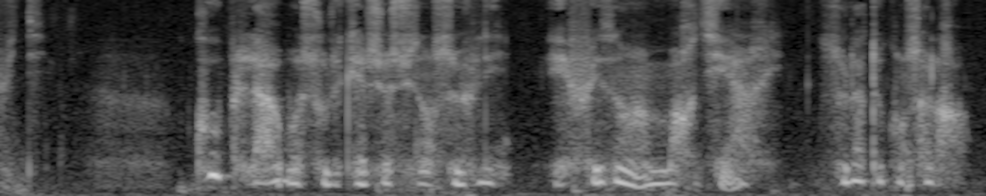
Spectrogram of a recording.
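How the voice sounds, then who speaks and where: A woman is whispering. Her pace is very slow. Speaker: ASMR storyteller. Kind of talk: sleep story reading. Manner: soft-spoken.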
